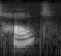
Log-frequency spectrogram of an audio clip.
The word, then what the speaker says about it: Haute: Now, first of all, how do I pronounce this? It's Haute.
